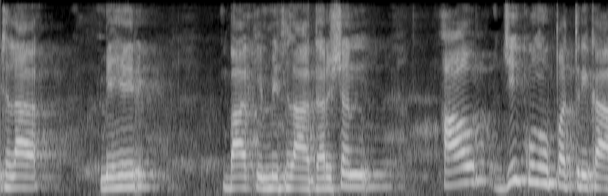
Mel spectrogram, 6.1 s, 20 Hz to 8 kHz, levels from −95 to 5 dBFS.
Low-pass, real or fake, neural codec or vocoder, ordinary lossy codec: 7.2 kHz; fake; codec, 16 kHz, 4 kbps, FunCodec, trained on LibriTTS, 50 frames a second; none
